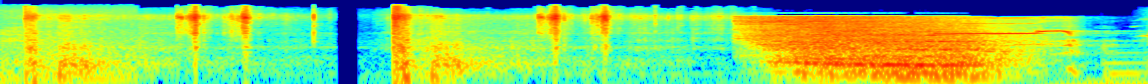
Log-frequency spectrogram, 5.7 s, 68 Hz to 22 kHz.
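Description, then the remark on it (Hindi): Two sharp, loud gunshots crack out one after another with short gaps between them, fired at a creature about 20 feet away, then a long, harsh roaring wail of very loud screaming swells up and carries on for a couple of seconds. No one speaks. “भैया ने डरते हुए दो गोलियां चला दी उस पर और गोली चलाते ही बहुत जोर से चिल्लाने की आवाज आई”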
